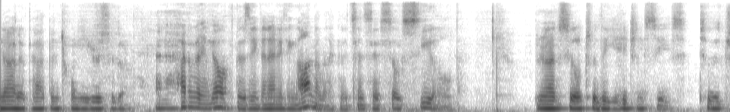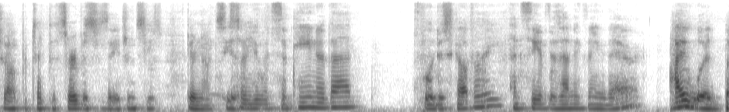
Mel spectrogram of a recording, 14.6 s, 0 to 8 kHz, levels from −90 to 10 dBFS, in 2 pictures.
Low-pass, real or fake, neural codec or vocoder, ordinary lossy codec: 7.2 kHz; fake; codec, 44.1 kHz, 2.6 kbps, SNAC; MP3, 64 kbps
